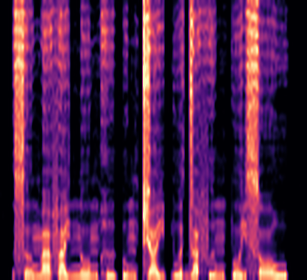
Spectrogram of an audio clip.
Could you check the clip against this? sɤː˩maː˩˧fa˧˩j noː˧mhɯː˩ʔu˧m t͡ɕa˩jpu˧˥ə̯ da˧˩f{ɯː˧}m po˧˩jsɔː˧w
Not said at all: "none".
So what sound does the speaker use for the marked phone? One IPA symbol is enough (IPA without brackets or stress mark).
ɯː˧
